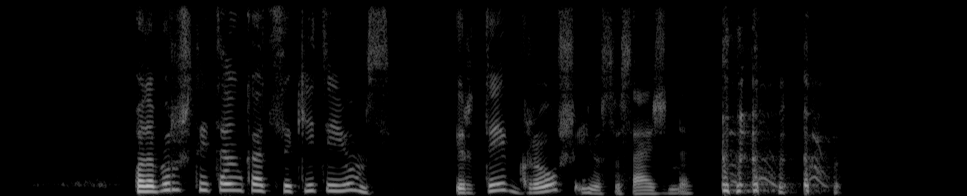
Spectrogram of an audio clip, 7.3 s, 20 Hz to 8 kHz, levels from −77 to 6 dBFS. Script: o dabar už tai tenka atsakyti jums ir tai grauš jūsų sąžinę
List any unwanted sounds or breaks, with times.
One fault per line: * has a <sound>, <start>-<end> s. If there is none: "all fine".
* has a cough, 5.4-6.3 s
